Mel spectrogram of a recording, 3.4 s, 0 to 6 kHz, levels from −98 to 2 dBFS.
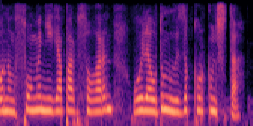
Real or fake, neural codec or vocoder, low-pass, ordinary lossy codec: fake; codec, 16 kHz, 2 kbps, X-Codec, WavLM features, trained on Multilingual LibriSpeech; 5.4 kHz; AAC, 48 kbps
